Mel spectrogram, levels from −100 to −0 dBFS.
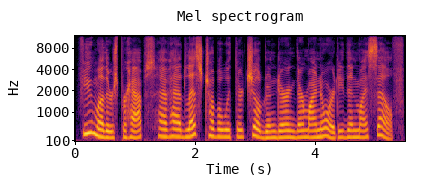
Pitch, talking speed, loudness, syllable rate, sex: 215 Hz, 165 wpm, -17 LUFS, 4.5 syllables/s, female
